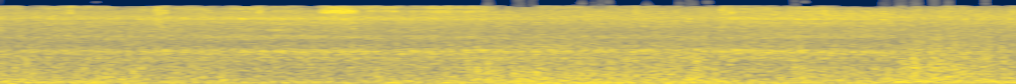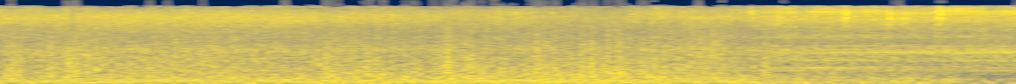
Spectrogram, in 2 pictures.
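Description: Loud, steady rushing roar of a large waterfall close beside the road, heard from a moving car together with its road and engine noise. It swells a little in the middle as the car passes closest to the falls.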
